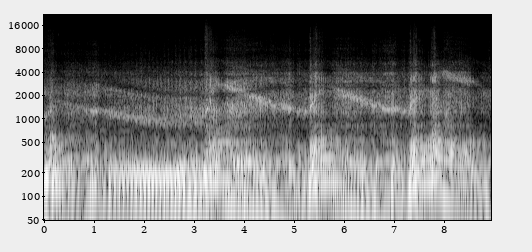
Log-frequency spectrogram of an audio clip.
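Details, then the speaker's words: 2020 Subaru WRX FA20 DIT turbo with Tomei exhaust and PLM J-pipe, freshly modified, given light free revs: engine blips repeatedly, each bringing a rising then falling turbo whistle, not overly loud; smooth, healthy spool. "Doesn't sound bad at all. Matt, go give her some baby reps for me. It's very turbo sounding."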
